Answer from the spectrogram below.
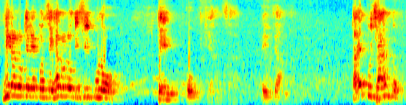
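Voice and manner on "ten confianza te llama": low, soft, very slow words of comfort; gentle reassurance. Acted. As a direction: let each word sink in, hushed and slow. Disciples' counsel to blind man, voiced. (consuelo suave y pausado)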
